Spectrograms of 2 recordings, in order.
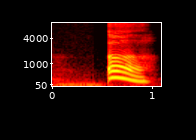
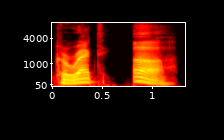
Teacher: you can feel vibration in two places these are in the vocal chords and at the center of your tongue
